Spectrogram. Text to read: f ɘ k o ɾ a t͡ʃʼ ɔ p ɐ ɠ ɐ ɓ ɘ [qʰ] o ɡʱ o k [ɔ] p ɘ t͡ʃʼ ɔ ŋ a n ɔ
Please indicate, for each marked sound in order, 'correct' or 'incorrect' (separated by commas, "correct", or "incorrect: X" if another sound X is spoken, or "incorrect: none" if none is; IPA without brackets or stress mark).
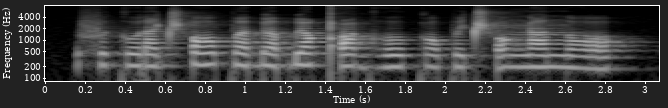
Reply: incorrect: qʼ, correct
